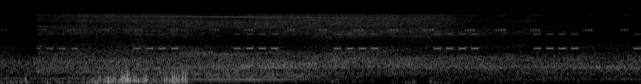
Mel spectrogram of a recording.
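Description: Insects chirping in an even rhythm about twice a second, joined from about two seconds in by short high beeps in groups of four, about once a second. Wind buffets the microphone between about one and two seconds in.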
